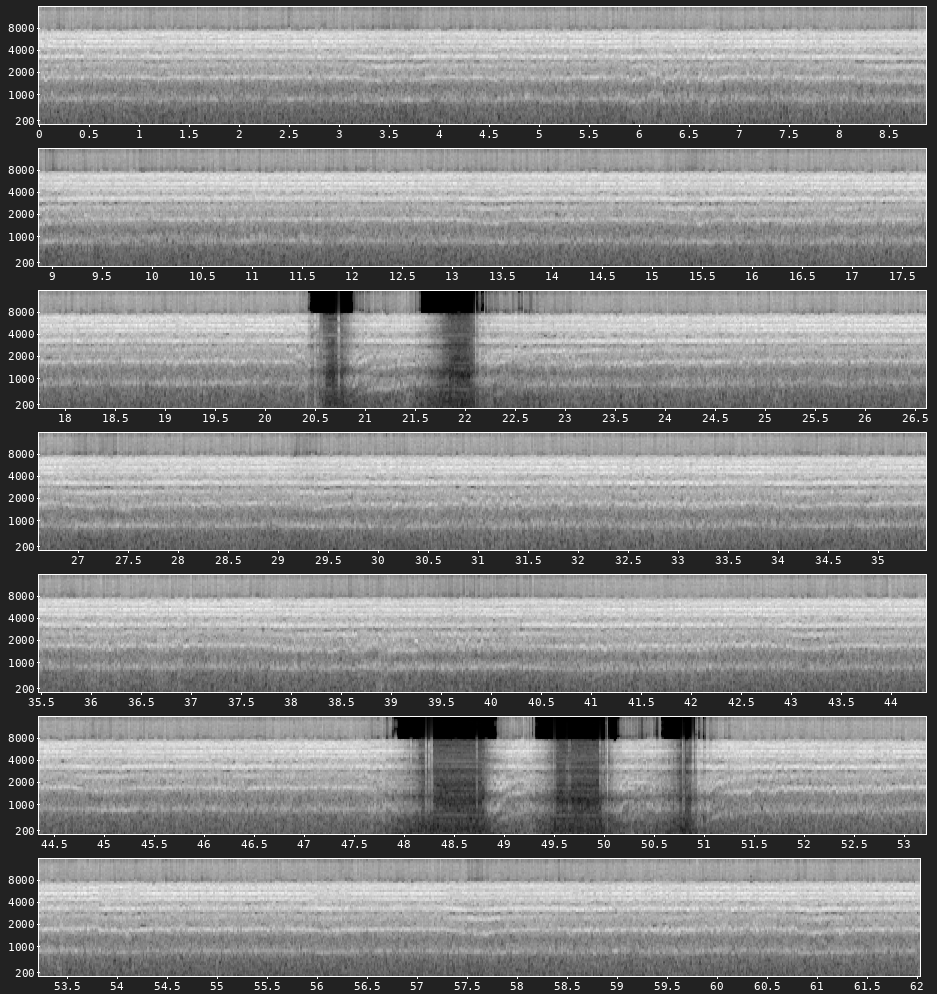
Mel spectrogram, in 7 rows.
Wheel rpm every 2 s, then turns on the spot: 230, 230, 230, 230, 220, 230, 230, 230, 220, 230, 90, 160, 230, 220, 230, 220, 220, 230, 230, 220, 210, 220, 230, 210, 40, 110, 220, 230, 230, 230, 230.
none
